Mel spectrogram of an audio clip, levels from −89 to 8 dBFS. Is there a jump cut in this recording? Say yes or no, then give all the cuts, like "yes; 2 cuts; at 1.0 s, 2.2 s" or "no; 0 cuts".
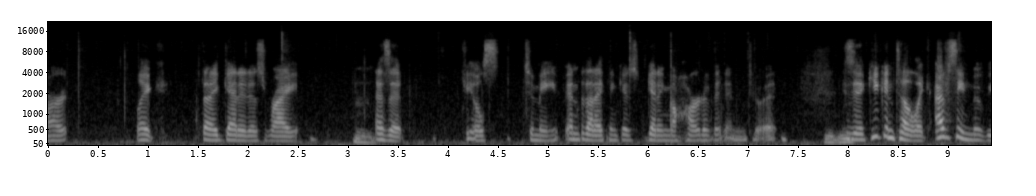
yes; 3 cuts; at 1.5 s, 5.3 s, 5.9 s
